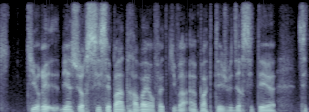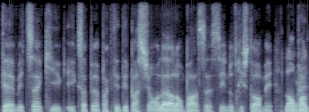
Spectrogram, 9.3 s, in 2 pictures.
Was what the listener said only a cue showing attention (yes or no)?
yes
